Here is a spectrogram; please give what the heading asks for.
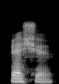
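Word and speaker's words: pressure: प्रेशर, इसमें भी are silent है।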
